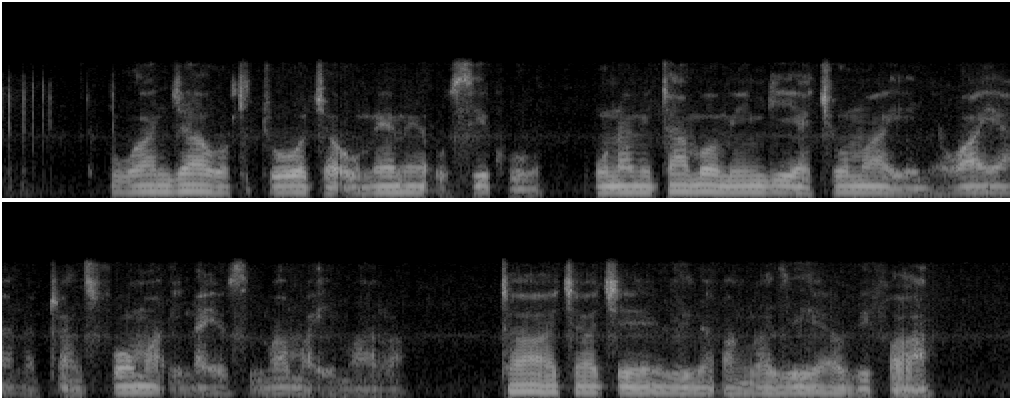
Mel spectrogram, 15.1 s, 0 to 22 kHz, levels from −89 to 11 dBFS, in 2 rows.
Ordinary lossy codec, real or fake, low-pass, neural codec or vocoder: Opus, 16 kbps; fake; 7.2 kHz; vocoder, 22.05 kHz, 80 mel bands, WaveNeXt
